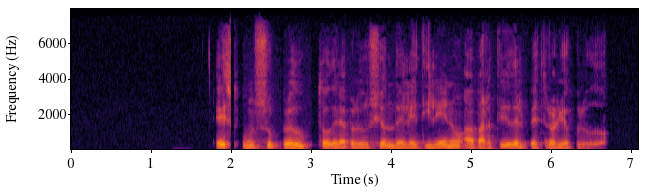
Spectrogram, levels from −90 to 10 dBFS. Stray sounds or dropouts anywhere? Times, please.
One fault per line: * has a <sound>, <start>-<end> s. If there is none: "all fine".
* has a dropout, 2.0-2.0 s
